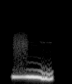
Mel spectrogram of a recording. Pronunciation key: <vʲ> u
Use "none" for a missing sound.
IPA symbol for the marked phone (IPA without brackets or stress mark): v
